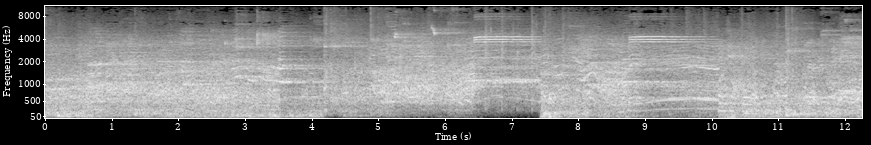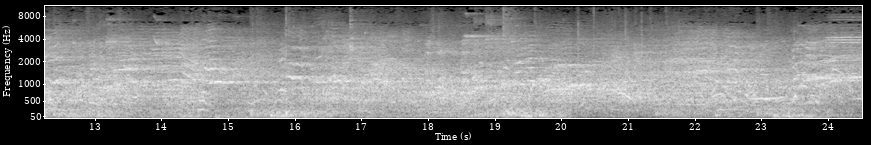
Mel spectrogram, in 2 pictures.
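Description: A crowd of girls cheers and shouts in a large echoing hall.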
